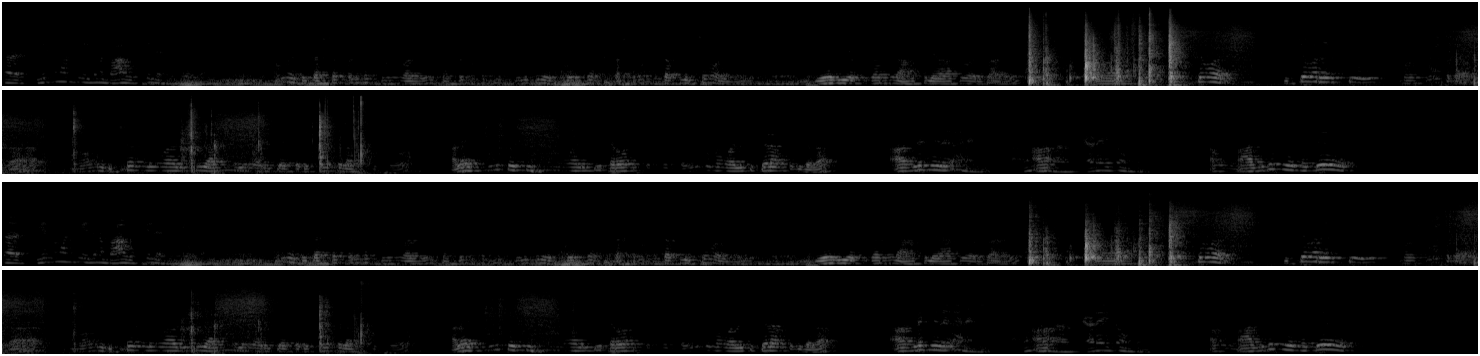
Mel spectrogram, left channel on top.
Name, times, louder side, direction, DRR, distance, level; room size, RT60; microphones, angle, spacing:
voice 1, 0.0-2.1 23.9-24.6 25.0-26.3, right 2 dB, 70° right, -2 dB, 3.7 m, -60 dB
sound 1, 1.4-8.1, right 1 dB, 30° right, 3.1 m, -58 dB
voice 2, 2.7-7.5 8.1-10.2 10.9-11.3 11.9-12.3 12.9-15.1 15.4-18.8 19.2-21.1 21.4-23.0 23.6-24.3 25.1-25.3 26.8-28.2, equal, 25° left, 1 dB, 2.5 m, -53 dB
sound 2, 10.2-11.9 14.3-15.2 15.4-15.7 16.4-17.0 17.3-17.4 17.9-18.8, left 4 dB, 70° left, 0.9 m, -40 dB
sound 3, 11.4-15.5 16.4-17.9 19.5-20.8, right 2 dB, 10° right, 1.2 m, -59 dB
13.0 x 7.7 x 3.1 m, 0.39 s
head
